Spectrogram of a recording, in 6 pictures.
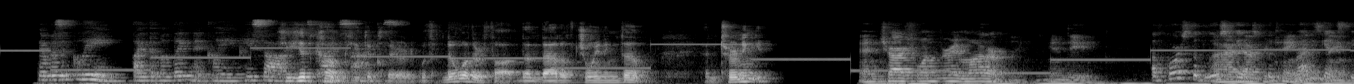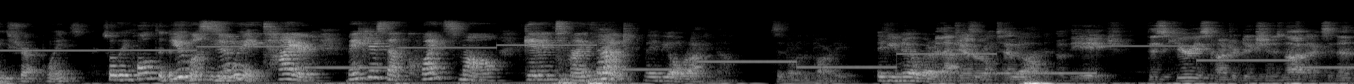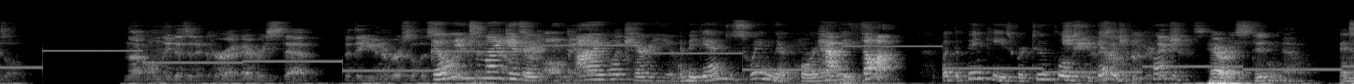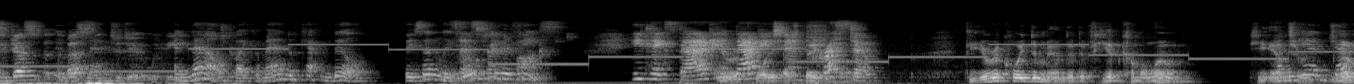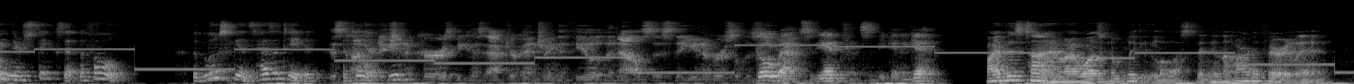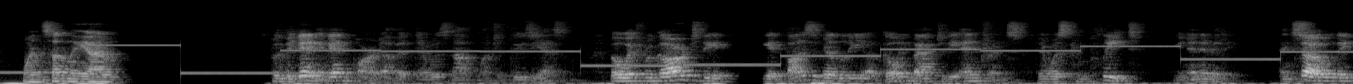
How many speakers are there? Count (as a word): seven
